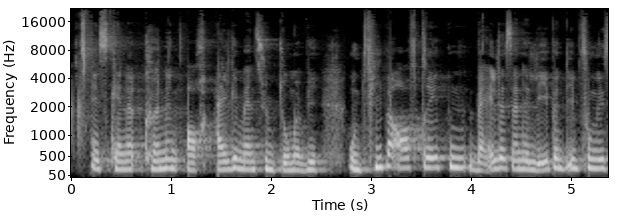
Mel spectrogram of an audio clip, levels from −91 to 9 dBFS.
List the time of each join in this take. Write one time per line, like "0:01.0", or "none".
0:02.7

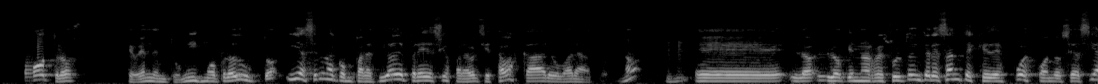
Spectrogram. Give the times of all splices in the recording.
none

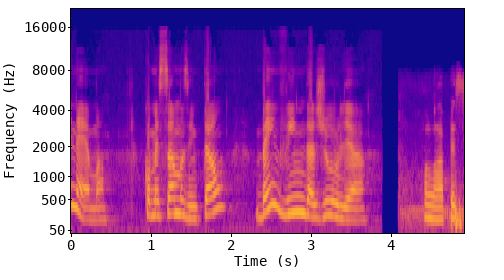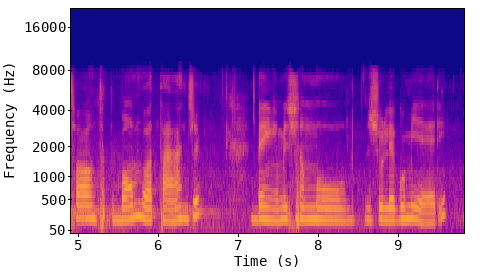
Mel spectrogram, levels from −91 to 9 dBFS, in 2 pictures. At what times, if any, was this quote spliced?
0:07.1

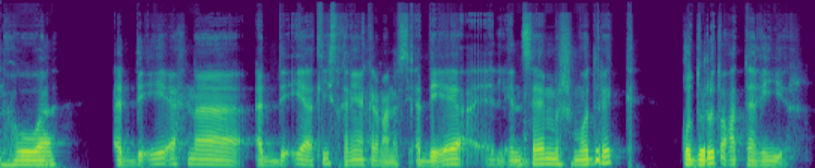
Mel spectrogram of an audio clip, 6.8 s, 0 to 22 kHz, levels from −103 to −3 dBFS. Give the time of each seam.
none

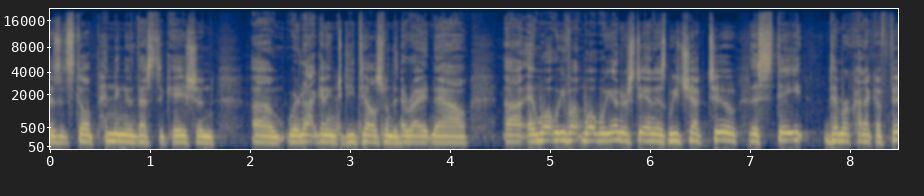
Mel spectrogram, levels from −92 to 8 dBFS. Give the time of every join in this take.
0:02.3
0:02.9
0:03.5
0:06.1
0:07.0

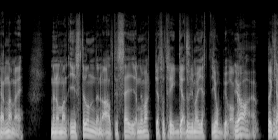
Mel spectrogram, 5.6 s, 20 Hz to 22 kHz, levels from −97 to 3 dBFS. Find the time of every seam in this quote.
0:02.7
0:03.7

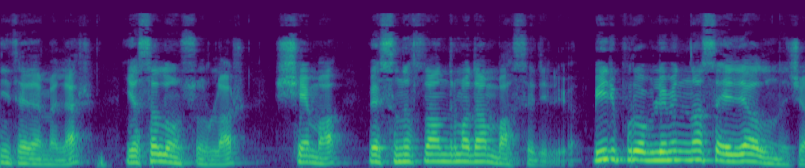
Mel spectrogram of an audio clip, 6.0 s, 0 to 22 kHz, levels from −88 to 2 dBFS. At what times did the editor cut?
0:04.4

